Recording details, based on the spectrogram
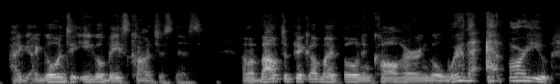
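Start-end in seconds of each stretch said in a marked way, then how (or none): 4.4-5.5 high, raised-pitch demand; mock screaming like a maniac; imitated angry yell. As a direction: blow up at her, half-contained. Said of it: "screaming like a maniac".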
